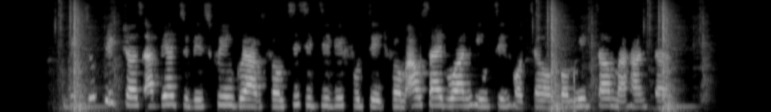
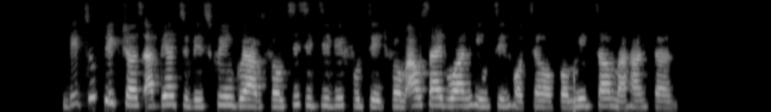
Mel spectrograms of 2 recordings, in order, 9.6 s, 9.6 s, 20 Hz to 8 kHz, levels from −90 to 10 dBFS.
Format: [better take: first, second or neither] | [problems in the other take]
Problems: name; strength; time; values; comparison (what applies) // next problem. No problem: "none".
second | noise reduction (classical method log-MMSE)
